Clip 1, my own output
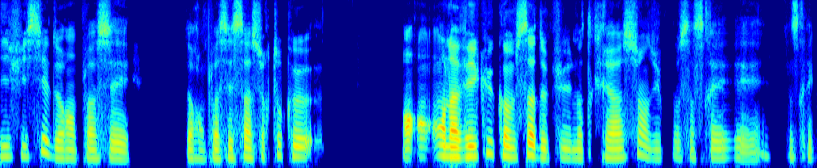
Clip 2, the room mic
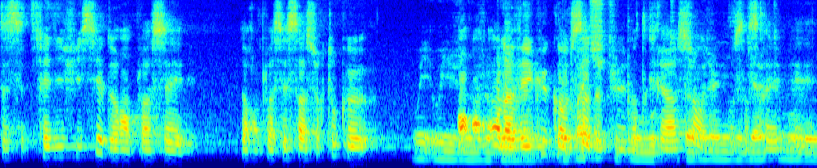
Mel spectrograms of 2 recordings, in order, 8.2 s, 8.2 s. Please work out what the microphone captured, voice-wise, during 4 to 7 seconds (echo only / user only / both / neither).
both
